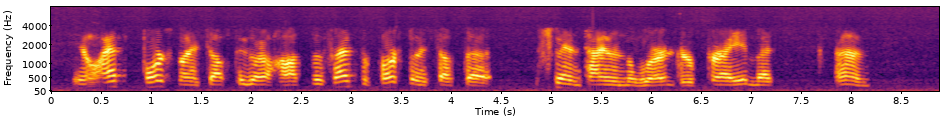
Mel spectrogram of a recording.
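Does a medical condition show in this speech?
Yes: cerebellar ataxia; diagnosed about 12 years ago, cerebellum two thirds missing on MRI, tested for hereditary Friedreich's form, dad's-side family history, cause unknown; degenerative, untreatable, not in wheelchair, no medicine due to drug hypersensitivity, recent lower back MRI, foot numbness, leg neuropathy pain.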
